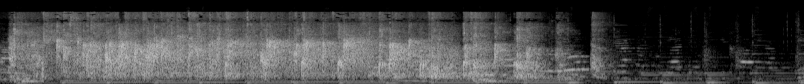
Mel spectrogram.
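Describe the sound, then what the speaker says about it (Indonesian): A classroom of students claps together in a burst of dense applause that tapers off after several seconds, with children's voices and chatter rising as the clapping fades. "Oke, kasih aplaus dulu semuanya"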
